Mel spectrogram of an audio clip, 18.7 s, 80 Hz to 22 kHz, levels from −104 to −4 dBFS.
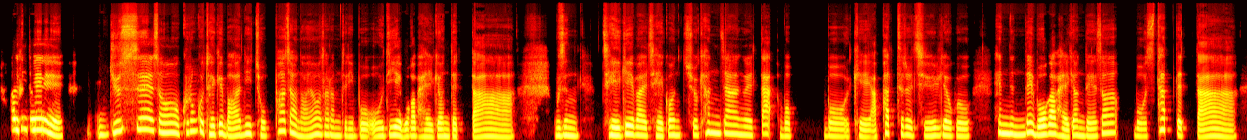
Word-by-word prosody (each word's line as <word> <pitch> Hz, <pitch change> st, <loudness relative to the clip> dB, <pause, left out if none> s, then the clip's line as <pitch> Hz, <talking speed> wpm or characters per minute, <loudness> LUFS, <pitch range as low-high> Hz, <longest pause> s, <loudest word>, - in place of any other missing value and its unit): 아니 300 Hz, 0 st, +6 dB
근데 300 Hz, -, +5 dB, 0.5 s
뉴스에서 260 Hz, -, +2 dB
그런 275 Hz, +2 st, -1 dB
거 260 Hz, -, +2 dB
되게 210 Hz, +1 st, +2 dB
많이 185 Hz, +4 st, 0 dB
접하잖아요, 195 Hz, -, -2 dB
사람들이. 175 Hz, -4 st, -4 dB
뭐 160 Hz, -1 st, -1 dB, 0.2 s
어디에 180 Hz, +2 st, +2 dB
뭐가 165 Hz, +2 st, 0 dB
발견됐다. 155 Hz, 0 st, -2 dB, 0.6 s
무슨 175 Hz, -1 st, 0 dB, 0.4 s
재개발, 185 Hz, -1 st, +4 dB
재건축 185 Hz, +2 st, -2 dB
현장을 220 Hz, -5 st, +1 dB
따 220 Hz, -1 st, -3 dB
뭐 165 Hz, -1 st, -4 dB, 0.4 s
뭐 165 Hz, -2 st, -3 dB
이렇게 150 Hz, 0 st, -4 dB
아파트를 205 Hz, +4 st, -3 dB
지으려고 170 Hz, -1 st, -2 dB, 0.4 s
했는데 220 Hz, 0 st, +3 dB
뭐가 205 Hz, +2 st, +5 dB
발견돼서 175 Hz, +7 st, -1 dB, 0.2 s
뭐 165 Hz, -2 st, -4 dB
stop 305 Hz, -, -3 dB
됐다. 165 Hz, -3 st, -1 dB
185 Hz, 240 characters per minute, -22 LUFS, 165-220 Hz, 0.6 s, 아니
